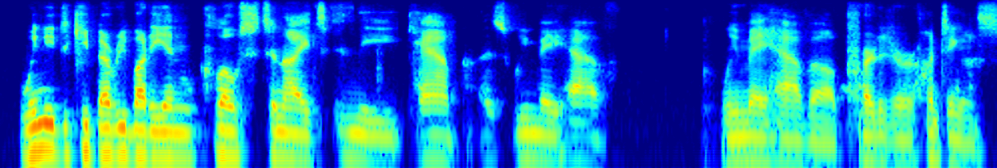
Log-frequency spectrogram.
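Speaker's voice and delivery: quiet, hushed half-whisper, kept private. Retreating back to Magda and speaking to her, half-whispering. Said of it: "and just whisper to her".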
